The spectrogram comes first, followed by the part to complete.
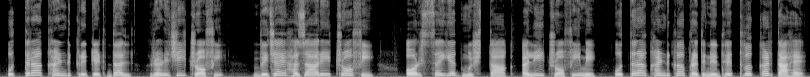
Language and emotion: Hindi, neutral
